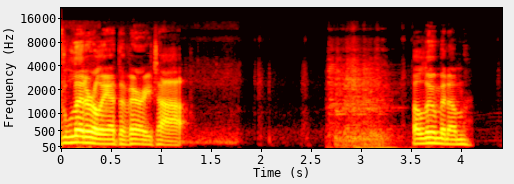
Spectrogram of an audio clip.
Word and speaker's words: aluminum: It's aluminum. It's spelled differently. You wrote aluminium, but that is aluminum in the states. Well, Finn, they wrote Aluminium. So aluminium the the the spelling is different.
